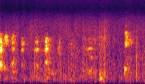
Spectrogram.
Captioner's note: laughing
